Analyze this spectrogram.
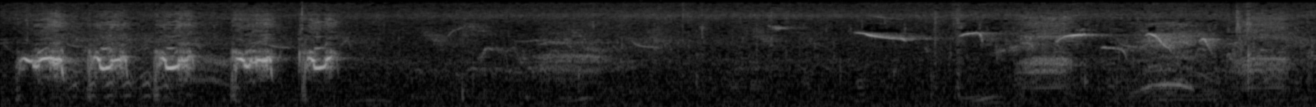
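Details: Indian village ducks with ducklings going to the pond give six quick, harsh nasal calls in a steady run; afterwards quieter, scattered whistles from other birds fill the background.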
